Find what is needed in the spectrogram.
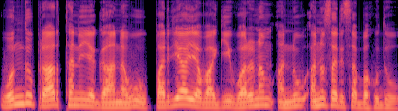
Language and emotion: Kannada, neutral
